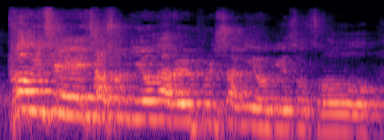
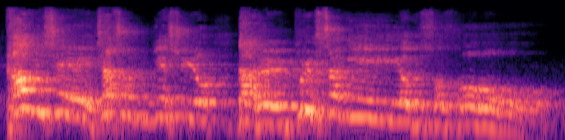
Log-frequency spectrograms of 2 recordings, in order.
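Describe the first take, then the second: First: Crying louder. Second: Crying out. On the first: Beggar cries to Jesus despite the crowd, crying louder. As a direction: plead aloud, pitched up on the first phrase. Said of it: "더욱 크게 소리질러". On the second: Blind beggar begs Jesus for mercy, crying out. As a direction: cry it out slowly, stretching each phrase. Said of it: "맹인이 외쳐오고 이르되". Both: Acted.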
